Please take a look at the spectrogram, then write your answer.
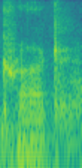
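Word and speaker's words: craic: Crack as we say in Belf. I suppose I have to explain that crack isn't crack. Um, crack is spelled C C R A I C.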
